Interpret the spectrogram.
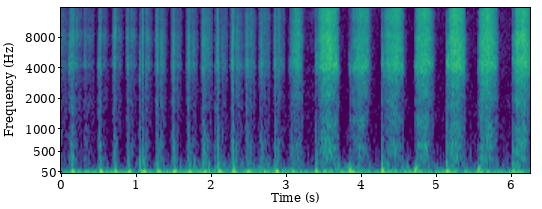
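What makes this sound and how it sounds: A paintbrush brushes across a flat brown corrugated cardboard sheet held upright in a hand. Quick, dry scratchy strokes come in a fast rhythm for the first few seconds. They then give way to slower, longer sweeps with a brighter, airy hiss.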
